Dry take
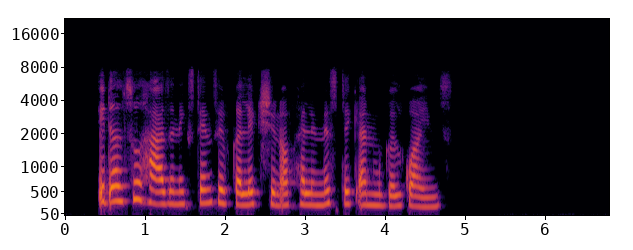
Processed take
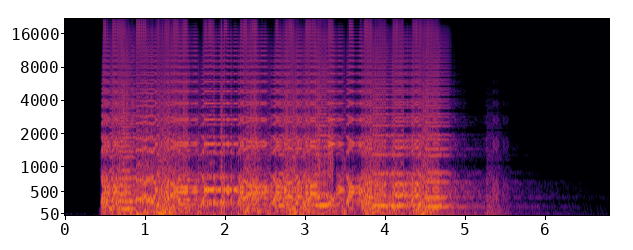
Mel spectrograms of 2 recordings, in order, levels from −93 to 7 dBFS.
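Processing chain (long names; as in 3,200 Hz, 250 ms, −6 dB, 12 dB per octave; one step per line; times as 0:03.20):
every frequency bin delayed by itself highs late, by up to 853 ms
in parallel at +2 dB: downward compressor, threshold −35 dBFS, peak gain reduction 12.5 dB
on the sum: decimation without filtering 41×
noise gate −57 dBFS, range −12 dB
on a send at −22 dB: convolution reverb RT60 2.2 s, pre-delay 3 ms
on the sum: brickwall limiter −23 dBFS, peak gain reduction 8.5 dB
low-pass that shuts in the quiet parts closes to 2,000 Hz, open at −31 dBFS
single-tap delay 121 ms −11.5 dB
time-frequency box erased 0:03.15–0:03.38, 470–1,400 Hz
sine wavefolder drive 10 dB, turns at −19.5 dBFS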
